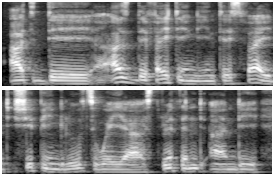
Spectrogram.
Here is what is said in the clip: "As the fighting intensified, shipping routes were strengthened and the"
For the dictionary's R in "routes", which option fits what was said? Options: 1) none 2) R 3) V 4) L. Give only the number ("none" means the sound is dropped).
4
